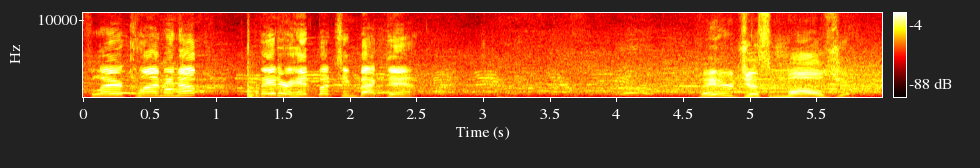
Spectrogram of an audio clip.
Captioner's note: crowd clamoring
